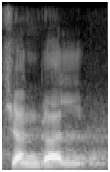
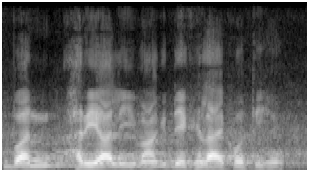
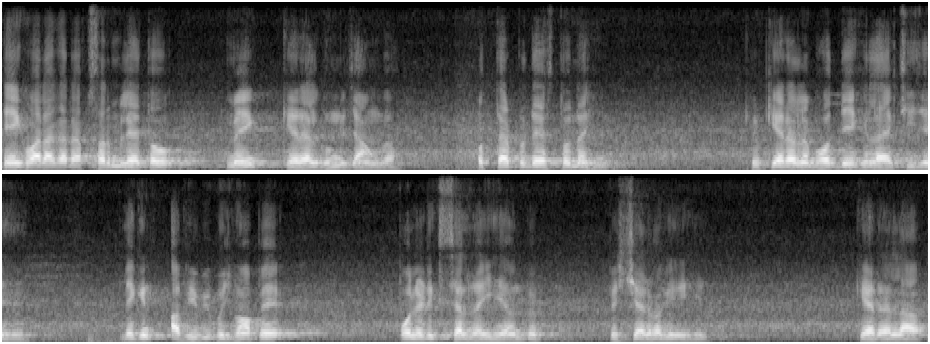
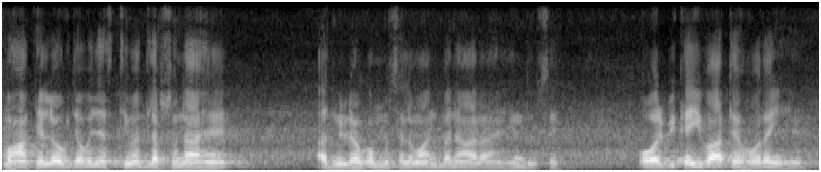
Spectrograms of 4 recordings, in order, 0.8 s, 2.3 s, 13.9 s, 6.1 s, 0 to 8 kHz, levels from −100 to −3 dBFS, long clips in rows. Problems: none marked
